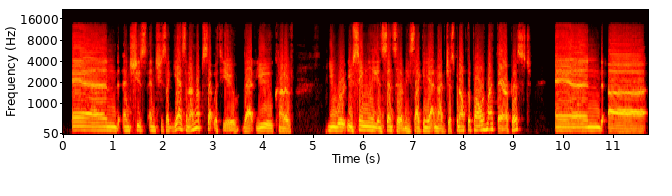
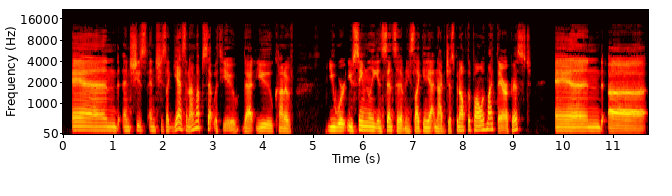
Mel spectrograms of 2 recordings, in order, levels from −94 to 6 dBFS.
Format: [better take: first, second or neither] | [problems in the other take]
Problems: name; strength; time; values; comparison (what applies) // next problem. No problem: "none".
second | distortion; heavy; 21% of the sound clipped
